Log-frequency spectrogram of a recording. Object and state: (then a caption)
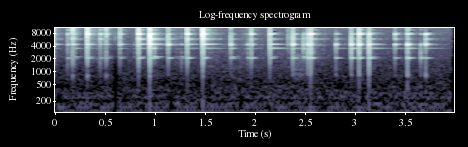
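Ceramic mug tapped with nails. A white ceramic coffee mug with a lips print, hollow and empty, is held in both hands and tapped with long dark nails. It gives a quick, irregular series of light, bright clinks with a high ringing tone that dies away almost at once.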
